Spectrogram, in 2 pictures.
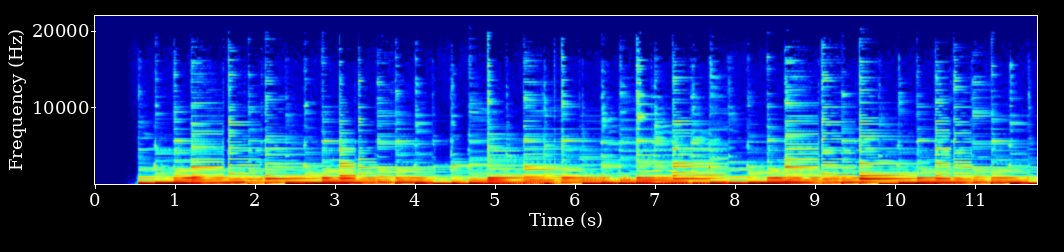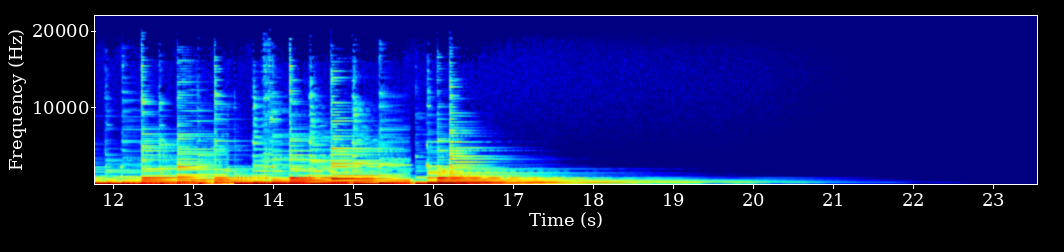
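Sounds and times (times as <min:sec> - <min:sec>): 
fingerstyle acoustic guitar: 0:00.4 - 0:21.9.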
